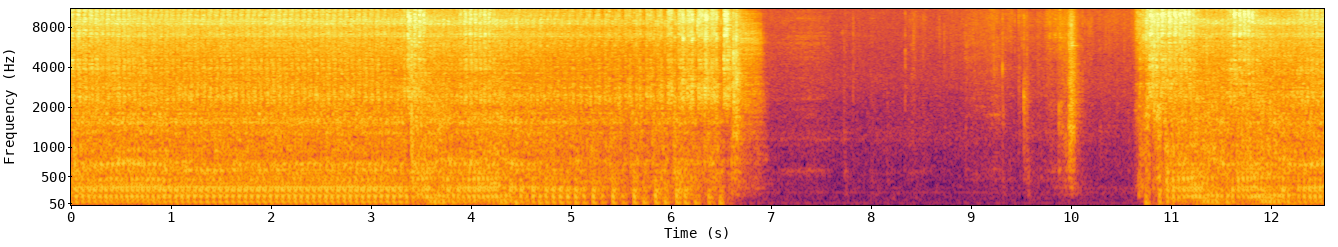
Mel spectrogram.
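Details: 1990 Kawasaki Bayou 220 ATV single-cylinder cold start on choke after carb replacement, good compression; thumps about four times a second, dies near seven seconds, then catches again and runs steadily while charging the battery. Normal cold start.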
